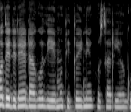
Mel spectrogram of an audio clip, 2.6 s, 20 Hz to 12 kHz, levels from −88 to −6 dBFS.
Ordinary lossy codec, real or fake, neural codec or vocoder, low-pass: none; real; none; none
